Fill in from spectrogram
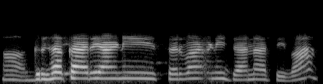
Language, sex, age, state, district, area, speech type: Sanskrit, female, 60+, Karnataka, Bangalore Urban, urban, conversation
